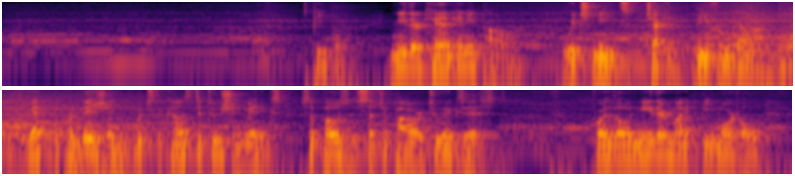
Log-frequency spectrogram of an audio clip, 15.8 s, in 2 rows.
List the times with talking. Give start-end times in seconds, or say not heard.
3.0-12.8, 13.8-15.5.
